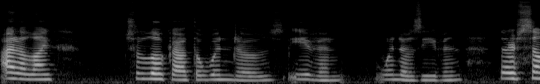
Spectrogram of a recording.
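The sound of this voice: The reader's unforced voice shows ordinary variation in pitch.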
